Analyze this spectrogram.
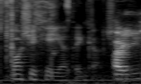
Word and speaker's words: Wojcicki: I mean, the W in Polish is pronounced like a V.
